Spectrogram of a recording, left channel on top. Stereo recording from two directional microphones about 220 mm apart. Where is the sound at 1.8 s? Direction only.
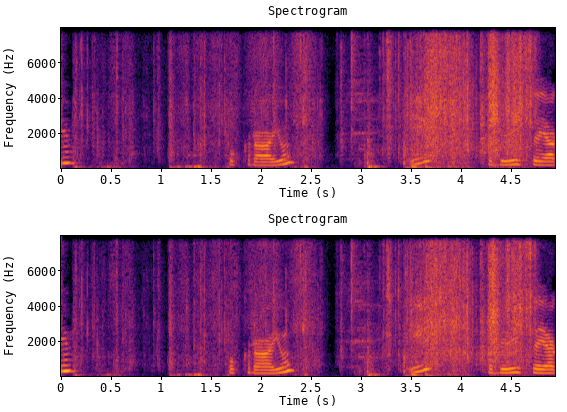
45° right (ahead or behind).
